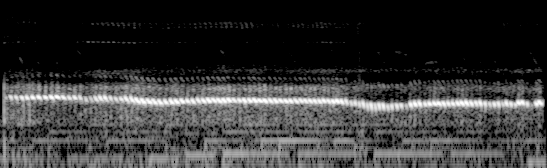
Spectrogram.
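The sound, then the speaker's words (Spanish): A person imitates the call of an owl, the tecolote rítmico, with a long, steady, mid-pitched hooting tone that trills rapidly and evenly, holding for about five seconds with a slight dip in pitch near the end. “Otra de mis favoritas, que es un bú, que se le hace tecolote rítmico y le hace.”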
